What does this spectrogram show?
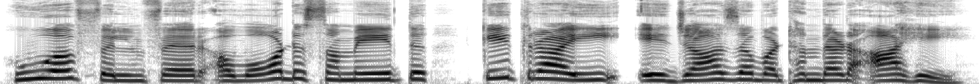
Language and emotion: Sindhi, neutral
